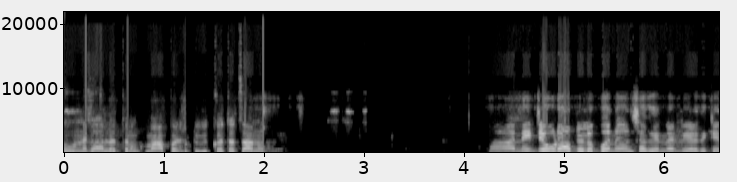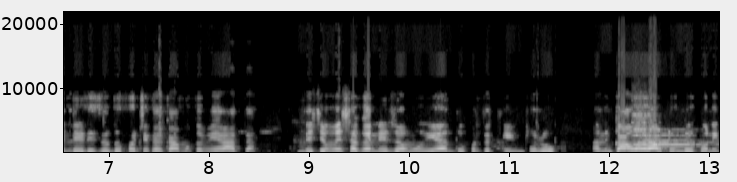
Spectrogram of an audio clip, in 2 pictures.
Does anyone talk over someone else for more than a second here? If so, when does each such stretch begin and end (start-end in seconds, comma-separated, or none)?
none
